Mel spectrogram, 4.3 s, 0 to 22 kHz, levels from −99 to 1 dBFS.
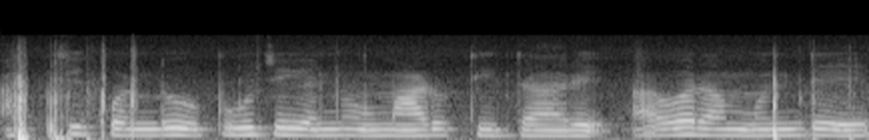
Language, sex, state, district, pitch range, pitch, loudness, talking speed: Kannada, female, Karnataka, Chamarajanagar, 155-175 Hz, 165 Hz, -24 LUFS, 85 wpm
